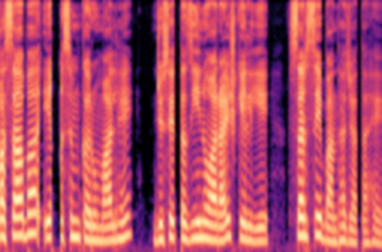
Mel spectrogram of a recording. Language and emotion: Urdu, neutral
